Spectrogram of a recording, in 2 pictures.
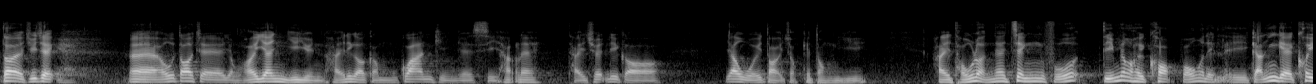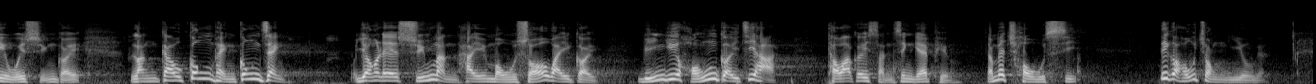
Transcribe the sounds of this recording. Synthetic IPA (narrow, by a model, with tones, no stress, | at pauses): t̪oː˥hɐ˨jt͡ʃyː˨˥t͡sɪ˨k̚ | ɛː˨˧ho˨˥wt̪ɔː˥t͡sɛː˨jʊ˨˩ŋhɔː˨˥jjɐ˥njiː˨˧jyː˨˩nhɐ˨˥jniː˥kɔː˧kɐ˧mkʷwaː˥nkiː˨nkɛː˧siː˨˩hɐ̰˥k̚lɛː˥ | t̪ʰɐ˨˩jt͡ʃʰɵ˥t̚liː˥kɔː˧ | jɐ˥wwuː˨˥jt̪ɔː˨jt͡sʊ˨kːɛː˧t̪ʊ˨ŋjḭː˨˧ | hɐ˨jt̪ʰo˨˧˥wlɵ˨˩nlɛː˥t͡sɪ˧ŋfuː˨˥t̪iː˨˥mjœː˨˥ŋɦɵ˧ɥkʰɔː˧k̚po˨˥wŋɔː˨˧t̪e˨jlḛ˨˩jkɐ˨˥nkɛː˧kʰɵ˥ɥj̚wuː˨˥jsyː˨˥nkɵ˨˥ɥlɐ˨˩ŋkɐ˧wkʊ˥ŋpʰɪ˨˩ŋkʊ˥ŋt͡sɪ˧ŋ | jœː˨˧ŋɔ˧d̪e˨kɛ˧syː˨˥nmɐ˨˩nhɐ˨jmo˨˩wsɔː˨˥wɐ˨jkɵ˨˧ɥ | miː˨˥njyː˥hʊ˨˥ŋkɵ˨˧ɥt͡siː˥haː˨˩ | t̪ʰɐ˨˩waː˨kʰɵ˨˧ɥsɐ̰˨˩nsɪ˧ŋkɛː˧jɐ˥t̚pʰiː˨˧w | jɐ˨˧wmɛː˥t͡ʃʰo˨˧wsiː˧ | niː˥kɔː˧ɦo˨˥wt͡sʊ˨ŋjiː˧wkɛ˧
